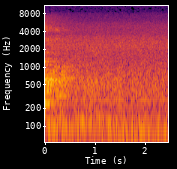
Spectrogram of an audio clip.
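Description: A steady, even hiss of background noise in a pause between a man's amplified speech, with a faint low hum under it. A man's voice trails off at the very start.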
